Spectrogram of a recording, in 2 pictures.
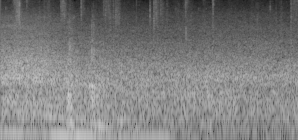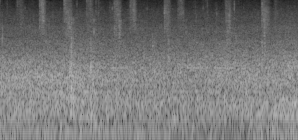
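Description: Steady city street traffic noise, with a vehicle engine's low hum that fades about two seconds in.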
